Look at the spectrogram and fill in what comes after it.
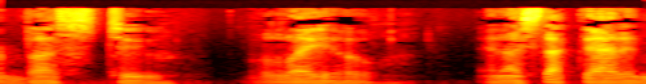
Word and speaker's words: Vallejo: And he paused, and he said, I'll tell you, here in California, it's called Vallejo. We pronounce the J's as H's. It's called Vallejo.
